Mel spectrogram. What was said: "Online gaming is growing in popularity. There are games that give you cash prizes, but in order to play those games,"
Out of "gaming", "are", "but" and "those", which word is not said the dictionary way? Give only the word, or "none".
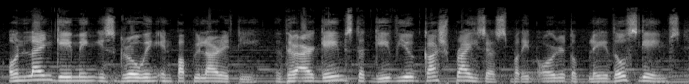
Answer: those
